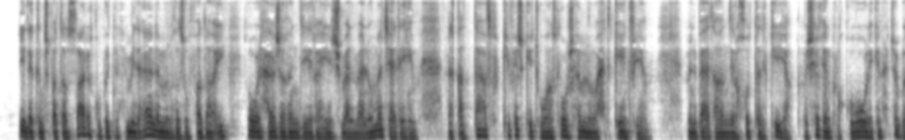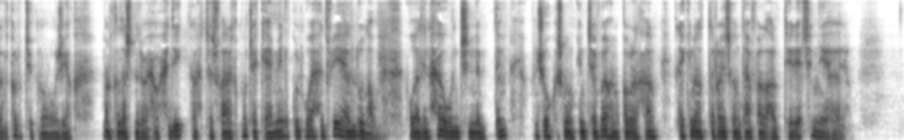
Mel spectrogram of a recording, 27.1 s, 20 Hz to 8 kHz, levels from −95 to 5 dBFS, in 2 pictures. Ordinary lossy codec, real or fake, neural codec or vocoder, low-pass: none; real; none; none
